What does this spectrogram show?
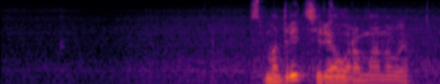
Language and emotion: Russian, neutral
